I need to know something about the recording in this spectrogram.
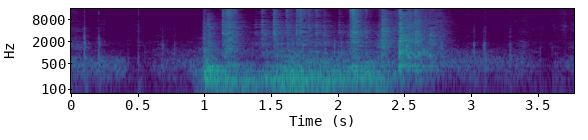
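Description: A metal filing drawer slides open with a rattle.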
